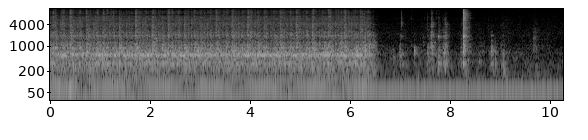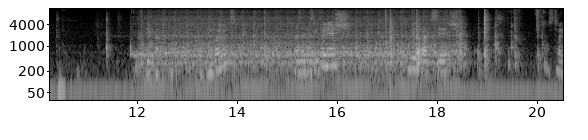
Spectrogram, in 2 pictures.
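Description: A sewing machine stitches fabric in steady runs of rapid mechanical chatter, pausing for several seconds before starting again, with a voice talking over the stitching at moments.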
